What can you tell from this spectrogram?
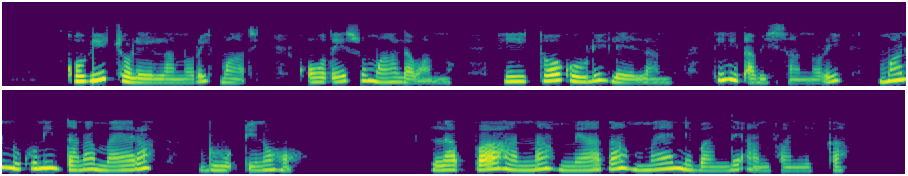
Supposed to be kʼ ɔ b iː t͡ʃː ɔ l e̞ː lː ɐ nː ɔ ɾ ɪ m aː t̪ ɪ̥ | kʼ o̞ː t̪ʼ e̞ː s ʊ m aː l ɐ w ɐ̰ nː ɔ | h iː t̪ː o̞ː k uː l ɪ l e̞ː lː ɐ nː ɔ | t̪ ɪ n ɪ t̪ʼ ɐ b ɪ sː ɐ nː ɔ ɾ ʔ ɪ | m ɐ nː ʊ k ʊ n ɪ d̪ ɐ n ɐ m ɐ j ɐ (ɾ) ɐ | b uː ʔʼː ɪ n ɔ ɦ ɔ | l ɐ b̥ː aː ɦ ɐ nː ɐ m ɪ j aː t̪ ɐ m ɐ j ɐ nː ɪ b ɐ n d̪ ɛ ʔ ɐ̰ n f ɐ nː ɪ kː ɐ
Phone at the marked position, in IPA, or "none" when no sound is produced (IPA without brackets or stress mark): ɾ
